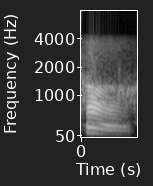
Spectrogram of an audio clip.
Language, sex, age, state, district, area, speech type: Malayalam, male, 45-60, Kerala, Idukki, rural, conversation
